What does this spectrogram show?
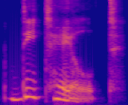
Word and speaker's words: detailed: So, this is detailed. Detailed. Detailed. The last e is not pronounced.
